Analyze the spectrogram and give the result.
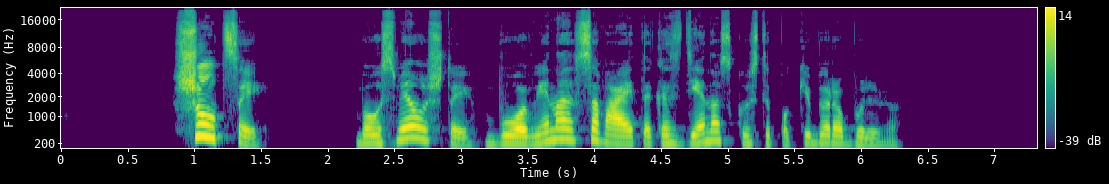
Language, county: Lithuanian, Vilnius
